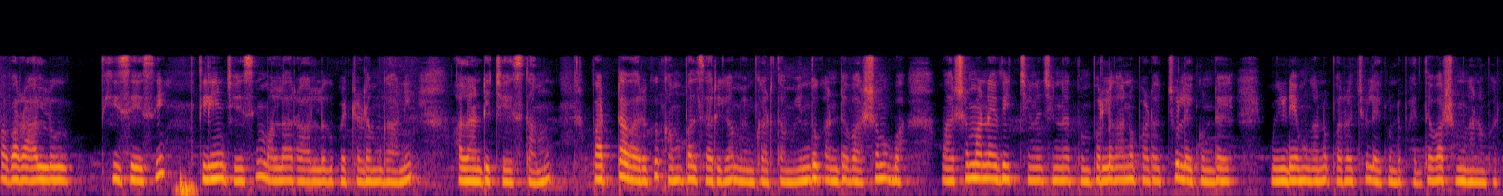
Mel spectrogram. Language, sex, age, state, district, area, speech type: Telugu, female, 18-30, Andhra Pradesh, Sri Balaji, urban, spontaneous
